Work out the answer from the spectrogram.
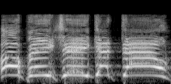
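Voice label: threat rpg, battlechatter, British; english; uk; localized english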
